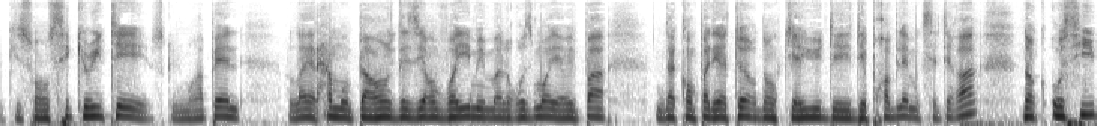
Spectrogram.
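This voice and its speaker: A man with a fairly high voice hosts a religious radio show. He explains things conversationally, often repeating himself and dropping in Arabic phrases. The sound is close and dry. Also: darkish tone, dry recording. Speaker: radio host and Islamic teacher.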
